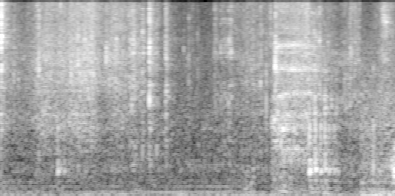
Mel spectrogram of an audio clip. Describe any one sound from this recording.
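Foil crinkles.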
